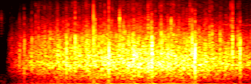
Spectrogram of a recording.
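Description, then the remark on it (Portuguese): Steady applause from a crowd, a dense wash of many hands clapping at once that swells quickly and holds at a fairly loud, even level throughout, with no voices heard. “Essa hora entre os aplausos.”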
